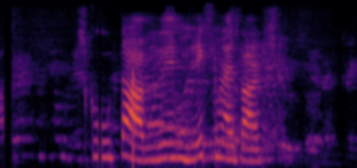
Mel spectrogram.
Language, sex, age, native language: Icelandic, male, 11, Icelandic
